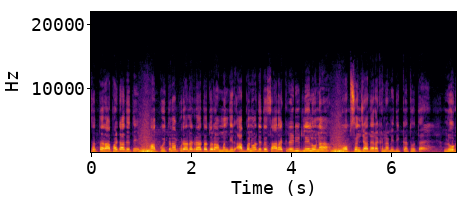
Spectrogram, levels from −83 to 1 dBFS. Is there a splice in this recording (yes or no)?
yes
